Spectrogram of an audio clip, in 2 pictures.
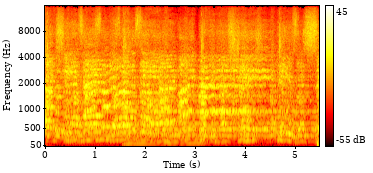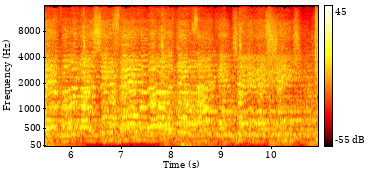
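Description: A choir singing a Christian worship song over instrumental backing, with sustained bass notes underneath.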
